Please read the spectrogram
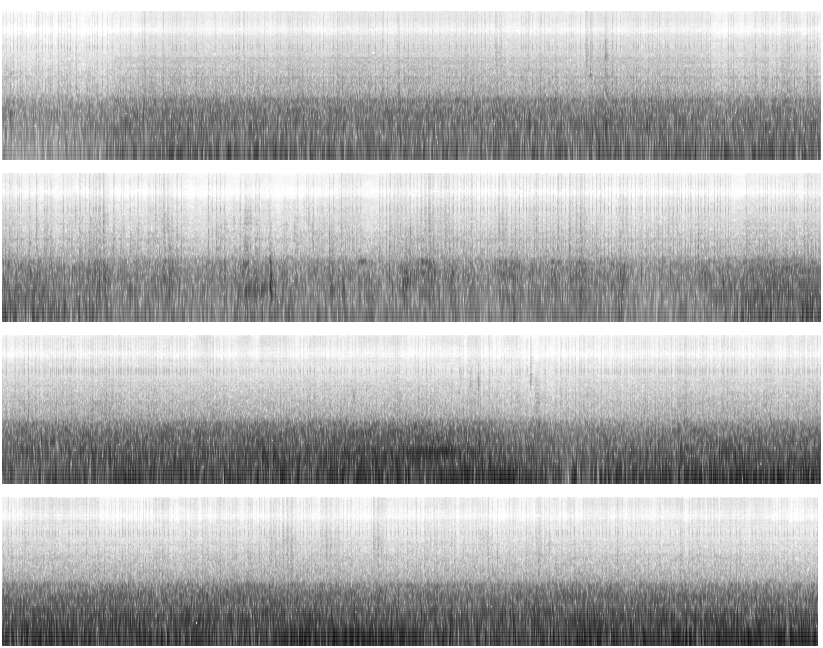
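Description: Loaded truck's diesel engine heard from inside the cab, running steadily at low road speed. About halfway through it grows louder with a deeper hum as the truck pulls harder, easing off briefly about two thirds of the way through.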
